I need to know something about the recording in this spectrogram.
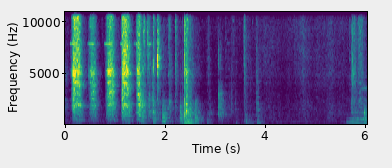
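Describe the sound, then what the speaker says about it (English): A power tool works on wood while building a screech owl nesting box, giving a run of rhythmic, loud rasping strokes at first that fade into quieter scraping and a low hum near the end. "This time I'm going to use the power tool."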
